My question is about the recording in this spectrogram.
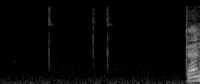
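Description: Three short computer mouse clicks over near-silent room tone: one about half a second in, then two close together around one second.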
